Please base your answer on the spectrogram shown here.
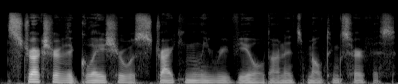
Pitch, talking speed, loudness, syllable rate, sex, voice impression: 90 Hz, 180 wpm, -25 LUFS, 5.7 syllables/s, male, very masculine, slightly middle-aged, thick, slightly relaxed, powerful, slightly dark, soft, slightly muffled, slightly halting, slightly cool, slightly intellectual, very sincere, very calm, slightly mature, slightly friendly, slightly reassuring, very unique, slightly elegant, wild, slightly sweet, very kind, very modest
